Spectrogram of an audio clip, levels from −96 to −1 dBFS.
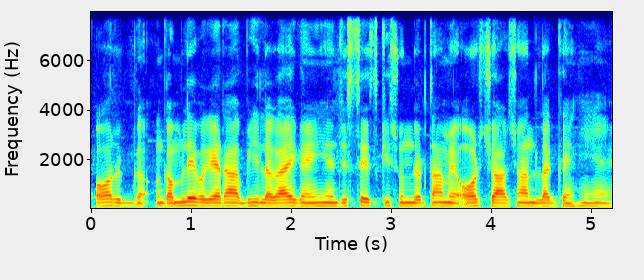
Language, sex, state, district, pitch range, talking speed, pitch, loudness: Hindi, male, Uttar Pradesh, Budaun, 125-130 Hz, 205 wpm, 130 Hz, -20 LUFS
